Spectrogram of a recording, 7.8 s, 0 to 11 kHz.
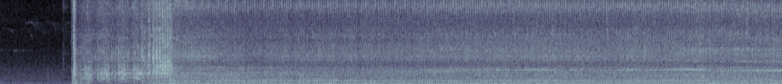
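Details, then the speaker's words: VAG 1.8T turbo engine after replacing spark plugs and ignition coils for misfires, rough idle and power loss: starts quickly and settles into a smooth, even idle, revving well; rough idle gone, normal idle. "okay as you can hear the rough idle is gone the engine is revving very good"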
